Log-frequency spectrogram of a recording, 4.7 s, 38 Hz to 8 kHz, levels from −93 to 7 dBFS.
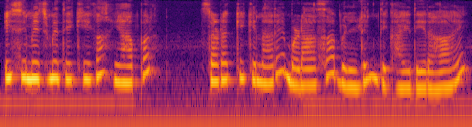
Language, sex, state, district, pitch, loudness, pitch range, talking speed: Hindi, female, Rajasthan, Jaipur, 280 Hz, -16 LUFS, 225-300 Hz, 190 wpm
